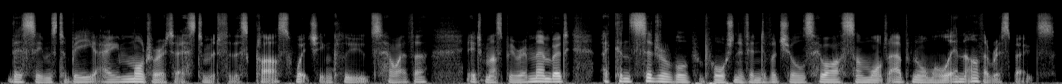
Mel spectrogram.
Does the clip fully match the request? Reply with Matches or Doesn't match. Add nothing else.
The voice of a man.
Matches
